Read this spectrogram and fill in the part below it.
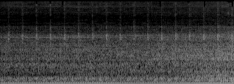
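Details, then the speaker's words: Jeep Grand Cherokee 3.6 Pentastar petrol V6 at idle: sharp regular tick about seven a second, heard mostly from bank one; suspected rocker arm ticking. "but y'all say ladies and gentlemen this is bank one that ticking noise is coming from bank one [Music] side yep I hear it mostly over here"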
